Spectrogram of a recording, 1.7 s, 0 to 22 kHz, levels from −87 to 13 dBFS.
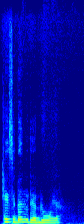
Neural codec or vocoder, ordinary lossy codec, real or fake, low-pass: codec, 44.1 kHz, 2.6 kbps, DAC; none; fake; none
